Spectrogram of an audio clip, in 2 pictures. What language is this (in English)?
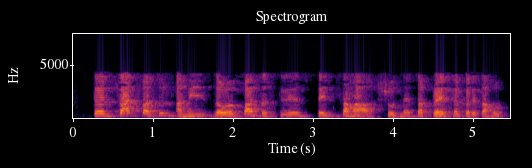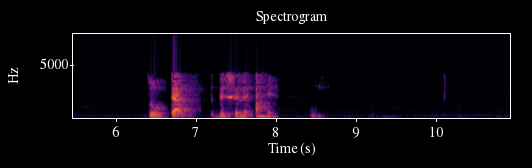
Marathi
